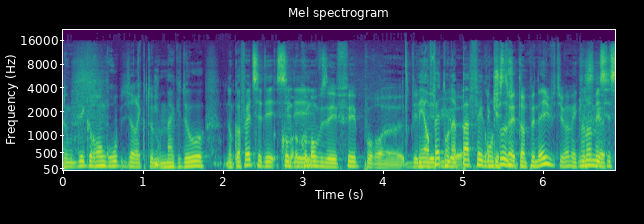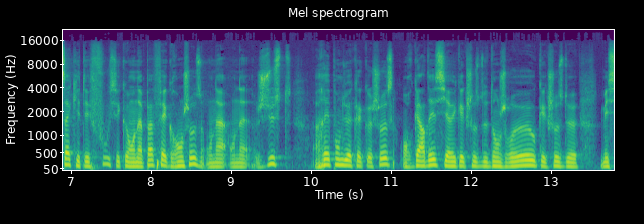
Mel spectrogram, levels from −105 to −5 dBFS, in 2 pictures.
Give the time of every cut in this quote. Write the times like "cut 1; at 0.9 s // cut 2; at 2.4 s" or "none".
cut 1; at 1.2 s // cut 2; at 11.0 s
